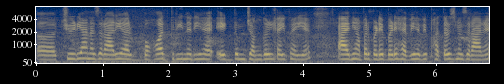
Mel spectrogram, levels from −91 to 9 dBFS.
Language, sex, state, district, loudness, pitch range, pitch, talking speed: Hindi, female, Haryana, Charkhi Dadri, -21 LUFS, 240-260 Hz, 255 Hz, 240 wpm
